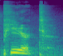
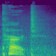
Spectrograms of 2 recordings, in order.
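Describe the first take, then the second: First: The vowel sounds like the one in 'peer'. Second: The vowel sounds like the one in 'purr'. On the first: The speaker calls it right. "It's [name]" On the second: The speaker calls it wrong. "not Pert. A lot of people would say it's Pert"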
